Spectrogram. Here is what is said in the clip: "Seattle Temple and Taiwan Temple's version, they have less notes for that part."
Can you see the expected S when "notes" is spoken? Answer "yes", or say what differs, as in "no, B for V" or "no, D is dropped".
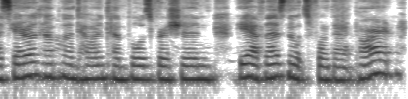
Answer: yes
